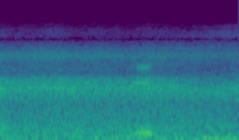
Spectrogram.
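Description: Rough, aggressive ocean surf churns in a steady roar of rushing water, with a gusty windy rumble mixed in and no break in the noise.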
